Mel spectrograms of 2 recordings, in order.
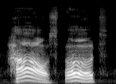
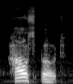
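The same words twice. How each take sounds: First: Both parts of the word are stressed. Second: Only one part of the word is stressed. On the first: It is treated as two separate words. The speaker calls it wrong. "We don't say houseboat" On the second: It is treated as a single new word. The speaker calls it right. "we say houseboat ... we've lost one of the accents"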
